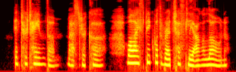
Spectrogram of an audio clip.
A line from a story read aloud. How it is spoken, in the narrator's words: I whispered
